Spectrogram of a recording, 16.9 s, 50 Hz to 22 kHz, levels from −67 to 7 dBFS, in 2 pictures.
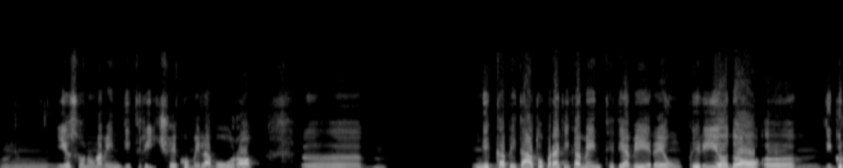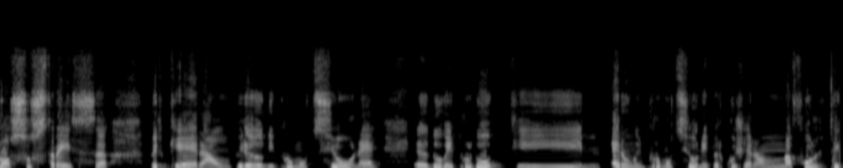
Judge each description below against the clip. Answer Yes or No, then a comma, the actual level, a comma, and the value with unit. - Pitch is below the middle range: No, high, 200 Hz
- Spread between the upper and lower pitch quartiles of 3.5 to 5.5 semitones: No, narrow, 2.6 semitones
